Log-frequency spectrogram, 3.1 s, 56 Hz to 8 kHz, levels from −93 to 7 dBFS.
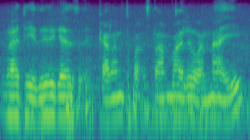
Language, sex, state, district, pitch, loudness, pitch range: Telugu, male, Telangana, Hyderabad, 130 Hz, -17 LUFS, 125-135 Hz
